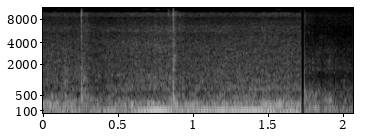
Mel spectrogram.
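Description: Two sharp taps about half a second apart, typical of a badminton racket striking a shuttlecock during a rally, over a steady low rumble. Everything cuts off abruptly near the end.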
